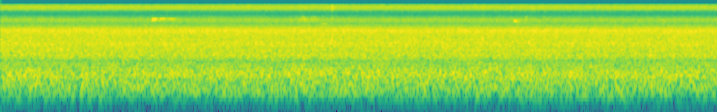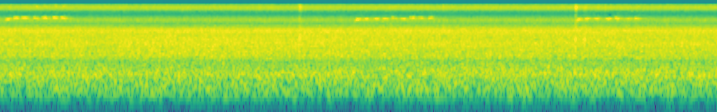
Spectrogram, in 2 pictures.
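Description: Steady rushing of a nearby river, an even, unchanging noise, with faint high chirps now and then.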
